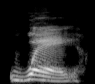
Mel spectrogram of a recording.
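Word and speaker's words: OUAI: Way. It's spelled O-U-A-I.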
